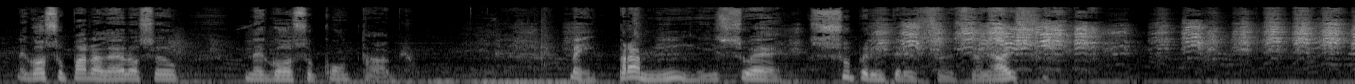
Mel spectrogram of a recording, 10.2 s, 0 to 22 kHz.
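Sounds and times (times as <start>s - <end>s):
speech: 0.1s - 3.2s, 4.2s - 8.2s
low rumble: 1.4s - 6.0s
parakeet-like bird squawking: 5.7s - 10.1s.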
